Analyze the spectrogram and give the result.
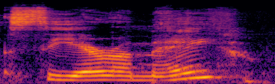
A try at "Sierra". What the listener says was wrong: Hello, it's pronounced Sarah. The I is silent.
